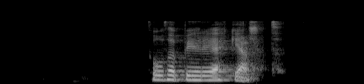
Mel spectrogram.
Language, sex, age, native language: Icelandic, female, 50-59, Icelandic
